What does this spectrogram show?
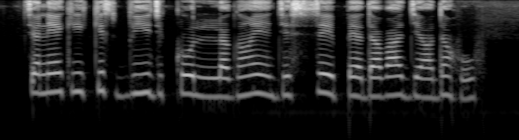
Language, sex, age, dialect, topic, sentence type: Hindi, female, 25-30, Kanauji Braj Bhasha, agriculture, question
